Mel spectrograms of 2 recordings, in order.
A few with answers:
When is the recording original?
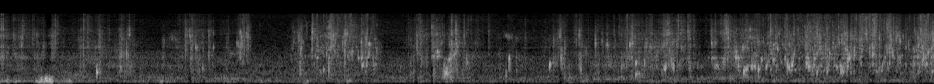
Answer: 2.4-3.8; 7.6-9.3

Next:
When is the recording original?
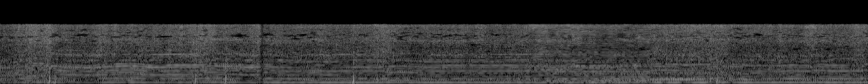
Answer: 0.0-5.3; 6.5-8.7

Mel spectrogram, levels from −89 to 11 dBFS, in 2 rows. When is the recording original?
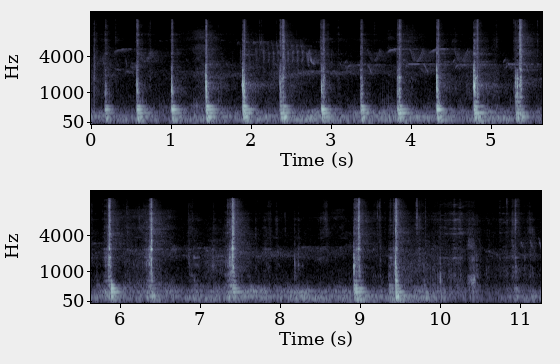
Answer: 0.0-11.3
